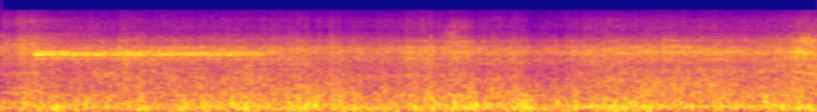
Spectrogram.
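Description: Motorcycle riding at road speed: wind rushing over the microphone, with the engine running steadily underneath.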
